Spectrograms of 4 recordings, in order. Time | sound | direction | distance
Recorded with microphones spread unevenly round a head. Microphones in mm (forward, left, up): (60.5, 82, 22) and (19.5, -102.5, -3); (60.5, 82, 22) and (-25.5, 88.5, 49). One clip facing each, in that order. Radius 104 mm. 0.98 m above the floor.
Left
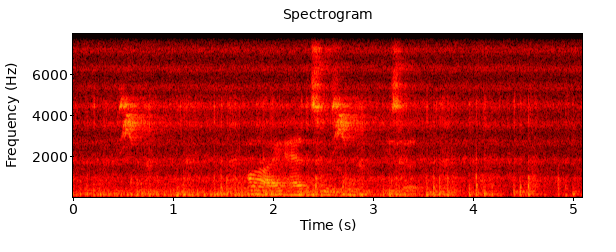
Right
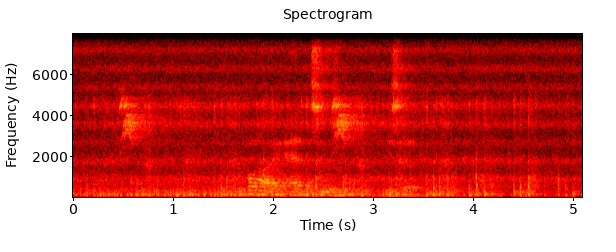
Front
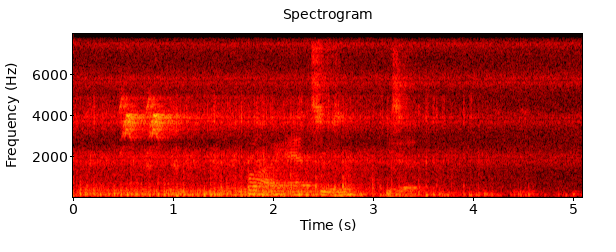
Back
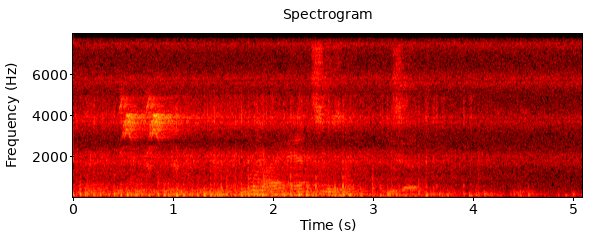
1.6 | a man speaking | 40° right | 8.5 m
